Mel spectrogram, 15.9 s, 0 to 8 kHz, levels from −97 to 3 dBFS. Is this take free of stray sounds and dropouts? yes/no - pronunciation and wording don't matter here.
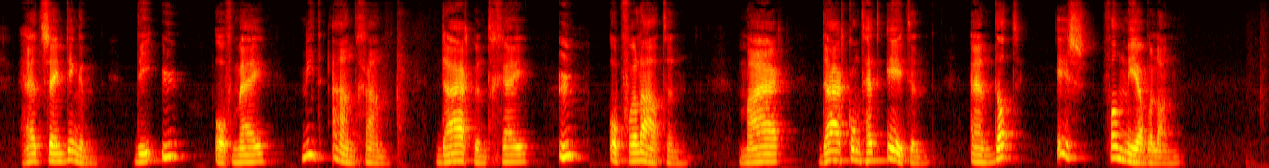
yes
